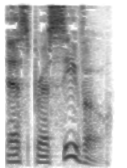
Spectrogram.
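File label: "espressivo", British English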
